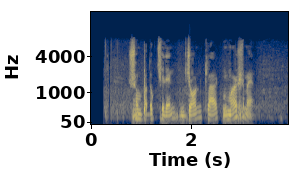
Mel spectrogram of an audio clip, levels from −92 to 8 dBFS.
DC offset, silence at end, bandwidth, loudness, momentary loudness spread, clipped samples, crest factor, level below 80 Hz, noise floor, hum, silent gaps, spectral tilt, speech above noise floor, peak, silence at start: under 0.1%; 0.7 s; 7.6 kHz; -16 LUFS; 8 LU; under 0.1%; 18 dB; -54 dBFS; -39 dBFS; none; none; -4.5 dB/octave; 23 dB; 0 dBFS; 0.25 s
